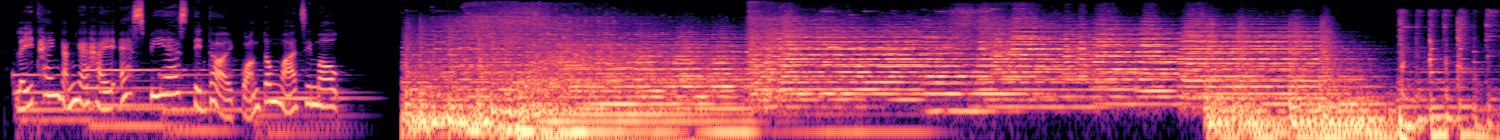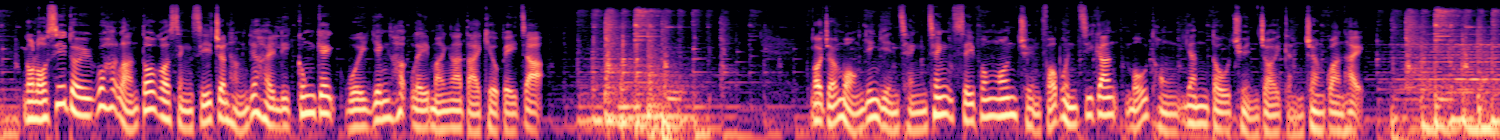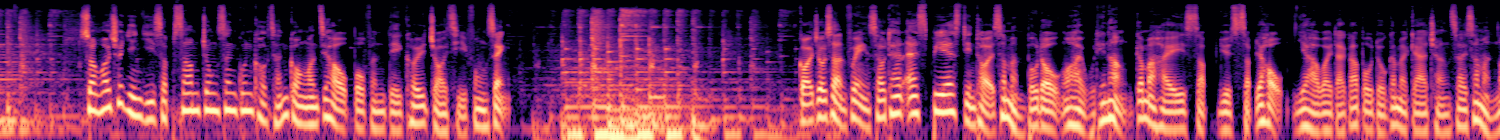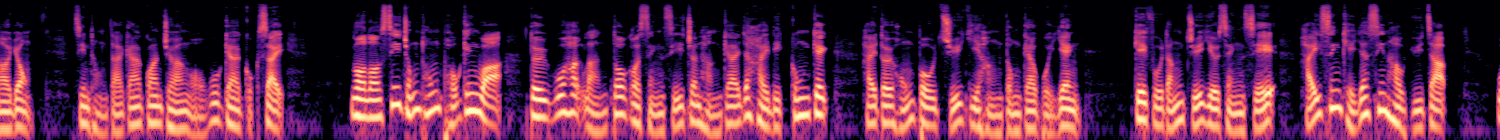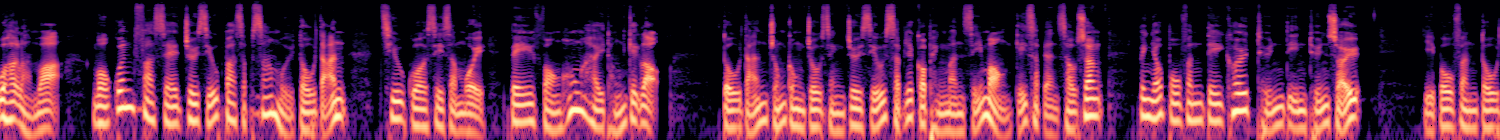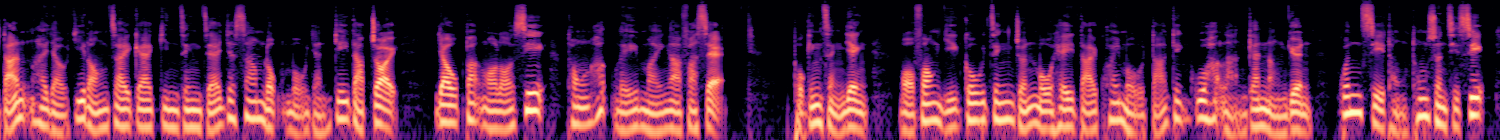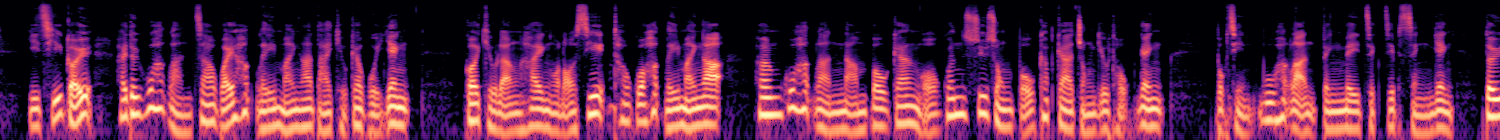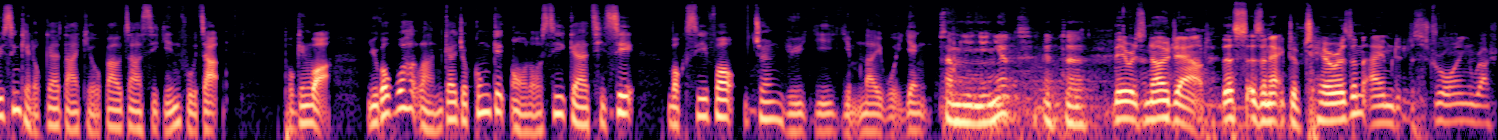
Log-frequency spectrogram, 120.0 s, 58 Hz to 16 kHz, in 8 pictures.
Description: SBS 中文新聞 （10月11日）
